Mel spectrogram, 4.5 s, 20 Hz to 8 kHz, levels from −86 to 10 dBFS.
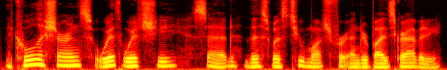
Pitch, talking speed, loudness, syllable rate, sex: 125 Hz, 190 wpm, -17 LUFS, 5.0 syllables/s, male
